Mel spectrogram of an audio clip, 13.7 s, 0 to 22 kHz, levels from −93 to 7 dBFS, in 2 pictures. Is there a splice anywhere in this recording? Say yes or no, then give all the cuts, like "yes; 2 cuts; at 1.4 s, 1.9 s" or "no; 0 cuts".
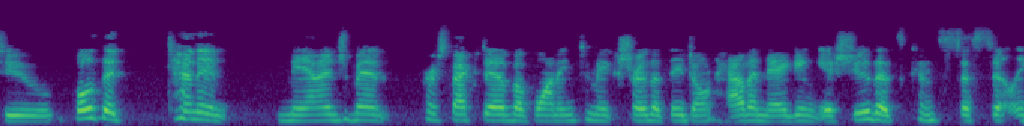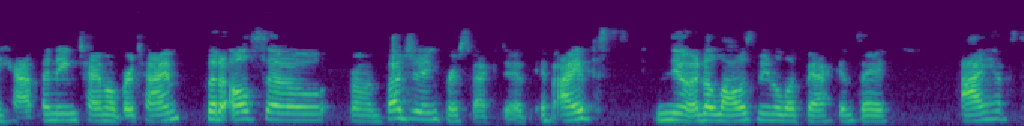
yes; 2 cuts; at 1.0 s, 8.1 s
